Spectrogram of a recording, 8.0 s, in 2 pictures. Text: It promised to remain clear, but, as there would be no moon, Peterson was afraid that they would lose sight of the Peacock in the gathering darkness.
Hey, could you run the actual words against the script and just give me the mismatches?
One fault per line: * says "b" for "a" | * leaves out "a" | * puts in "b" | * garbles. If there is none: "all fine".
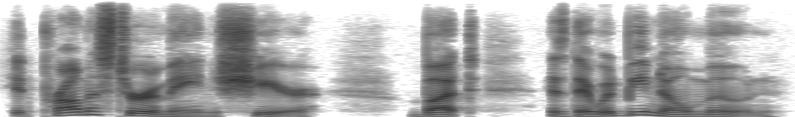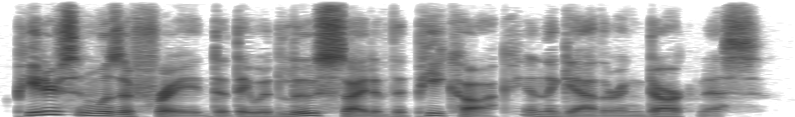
* says "sheer" for "clear"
